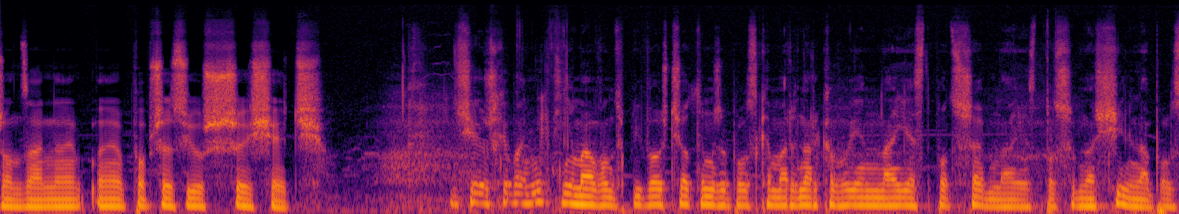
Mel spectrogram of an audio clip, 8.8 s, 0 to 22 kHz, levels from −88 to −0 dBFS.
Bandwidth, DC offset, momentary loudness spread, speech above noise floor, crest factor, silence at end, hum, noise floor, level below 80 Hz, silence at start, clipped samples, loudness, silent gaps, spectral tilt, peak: 15.5 kHz; 0.1%; 7 LU; 20 dB; 16 dB; 0 s; none; -44 dBFS; -44 dBFS; 0 s; under 0.1%; -25 LUFS; none; -5 dB/octave; -8 dBFS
